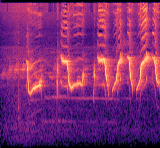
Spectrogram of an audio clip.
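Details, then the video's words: Chinese hwamei singing in forest style, a run of rich whistled phrases, each a swooping slur sliding up and down, delivered in quick succession. "Tiếng Chim Họa Mi Hót Chuẩn Giọng Rừng"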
